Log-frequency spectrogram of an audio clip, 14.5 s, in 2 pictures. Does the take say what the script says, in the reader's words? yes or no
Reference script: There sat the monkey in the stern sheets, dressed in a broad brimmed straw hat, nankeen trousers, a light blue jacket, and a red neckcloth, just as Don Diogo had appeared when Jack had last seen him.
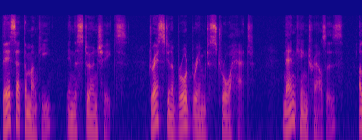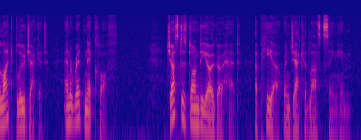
no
